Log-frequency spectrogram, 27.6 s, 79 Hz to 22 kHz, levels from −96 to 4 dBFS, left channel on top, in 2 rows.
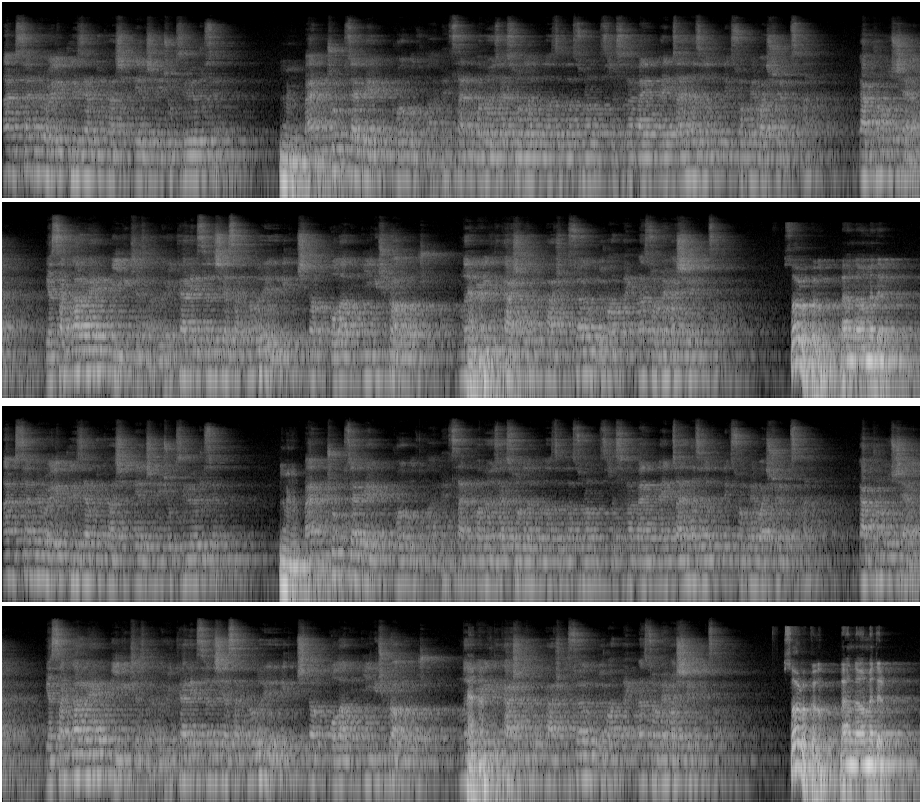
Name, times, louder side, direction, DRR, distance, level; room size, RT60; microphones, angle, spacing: voice 1, 0.0-3.3 4.5-12.1 12.9-13.9 14.4-20.1 20.6-24.5, equal, 20° right, -6 dB, 1.3 m, -37 dB
voice 2, 4.2-4.5 20.7-21.1 25.5-27.0, right 4 dB, 90° right, 8 dB, 0.5 m, -26 dB
9.4 x 3.9 x 5.7 m, 2.5 s
head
